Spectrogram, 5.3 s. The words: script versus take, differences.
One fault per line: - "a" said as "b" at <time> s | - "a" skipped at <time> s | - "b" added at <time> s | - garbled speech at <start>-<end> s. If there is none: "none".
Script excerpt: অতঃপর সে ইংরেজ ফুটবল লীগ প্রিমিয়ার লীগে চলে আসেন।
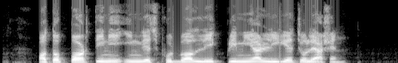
- "সে" said as "তিনি" at 1.3 s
